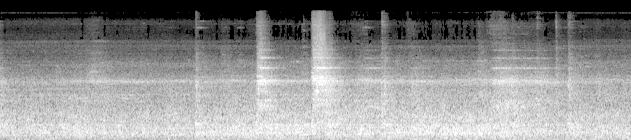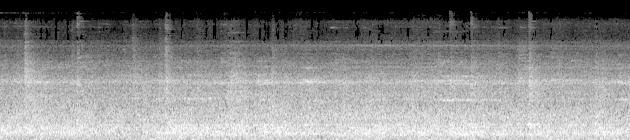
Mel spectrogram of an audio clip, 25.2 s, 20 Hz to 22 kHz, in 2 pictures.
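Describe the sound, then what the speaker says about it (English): An out-of-service R62A subway train runs through an underground station without stopping, a long continuous rumble with clickety-clack of wheels and brief sharp squeals, loud and close throughout, with no voices. "this train right here, like the R62A, is not in service"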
